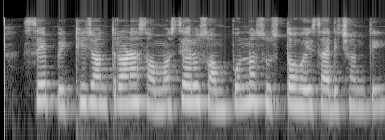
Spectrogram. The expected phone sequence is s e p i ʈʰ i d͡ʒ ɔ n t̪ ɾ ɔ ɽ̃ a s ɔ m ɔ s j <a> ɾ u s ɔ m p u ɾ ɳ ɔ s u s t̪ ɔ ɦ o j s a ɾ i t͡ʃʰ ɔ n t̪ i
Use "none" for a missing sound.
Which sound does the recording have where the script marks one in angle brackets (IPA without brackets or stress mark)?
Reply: a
